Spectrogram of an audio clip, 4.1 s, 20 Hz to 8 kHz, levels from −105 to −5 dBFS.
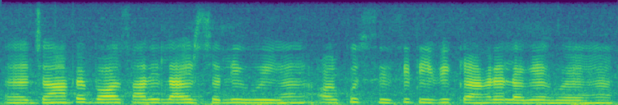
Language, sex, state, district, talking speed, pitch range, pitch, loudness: Hindi, female, Chandigarh, Chandigarh, 235 wpm, 220-235 Hz, 230 Hz, -16 LUFS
